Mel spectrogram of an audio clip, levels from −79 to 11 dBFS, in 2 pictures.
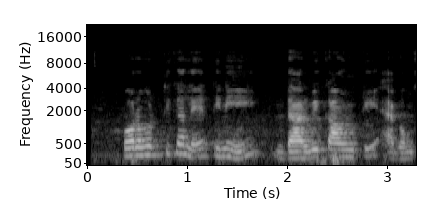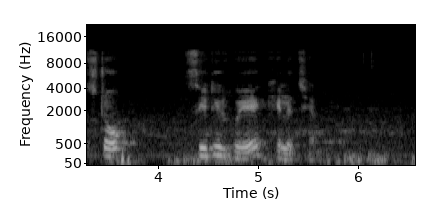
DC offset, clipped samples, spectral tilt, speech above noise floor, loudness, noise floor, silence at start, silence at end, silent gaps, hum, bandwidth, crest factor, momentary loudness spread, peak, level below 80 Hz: under 0.1%; under 0.1%; -5.5 dB/octave; 21 dB; -25 LUFS; -46 dBFS; 0.35 s; 0 s; none; none; 11.5 kHz; 20 dB; 20 LU; -6 dBFS; -52 dBFS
